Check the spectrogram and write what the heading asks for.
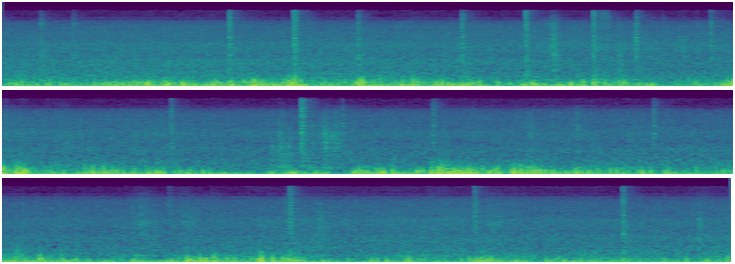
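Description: Wind buffeting the microphone in uneven gusts, with scattered faint clicks of steel wire and pliers as a wire spiral is bent by hand.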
